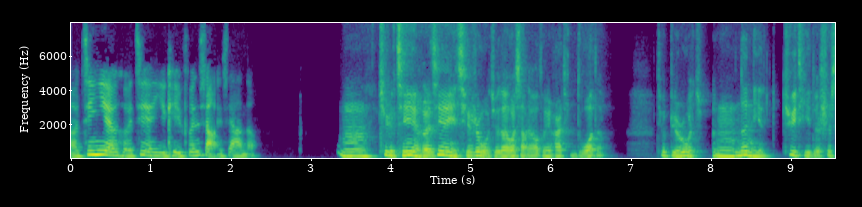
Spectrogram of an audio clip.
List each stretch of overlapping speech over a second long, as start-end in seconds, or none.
none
